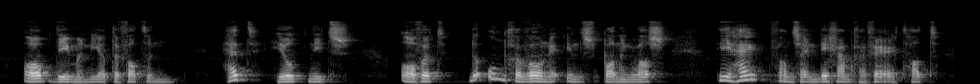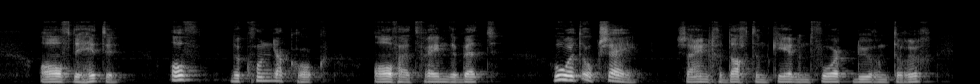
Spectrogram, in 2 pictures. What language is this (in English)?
Dutch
